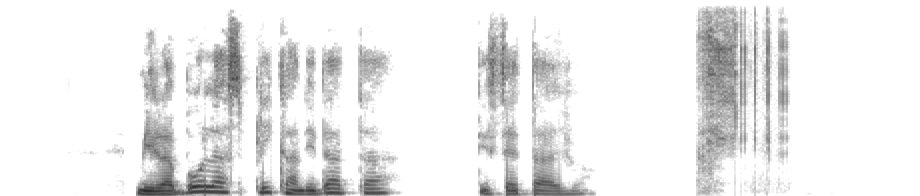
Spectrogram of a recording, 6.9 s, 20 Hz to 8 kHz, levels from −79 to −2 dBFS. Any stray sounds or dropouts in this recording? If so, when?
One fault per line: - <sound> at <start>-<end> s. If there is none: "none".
- squeak at 5.2-5.9 s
